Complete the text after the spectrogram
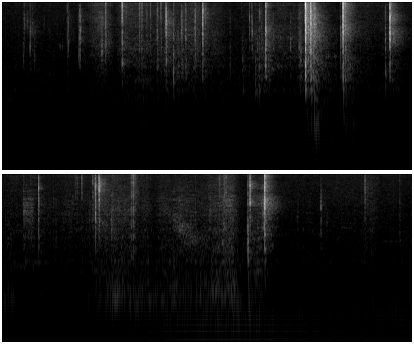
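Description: Paper pages rustle and flip as a book is turned.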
